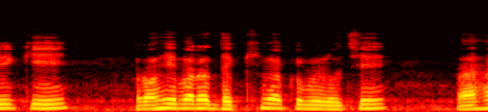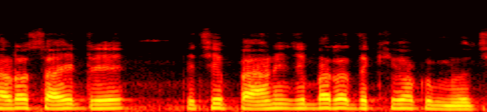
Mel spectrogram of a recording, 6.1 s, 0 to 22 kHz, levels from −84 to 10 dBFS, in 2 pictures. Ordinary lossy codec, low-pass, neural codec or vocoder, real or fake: none; none; codec, 16 kHz, 16 kbps, FreqCodec, smaller model; fake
